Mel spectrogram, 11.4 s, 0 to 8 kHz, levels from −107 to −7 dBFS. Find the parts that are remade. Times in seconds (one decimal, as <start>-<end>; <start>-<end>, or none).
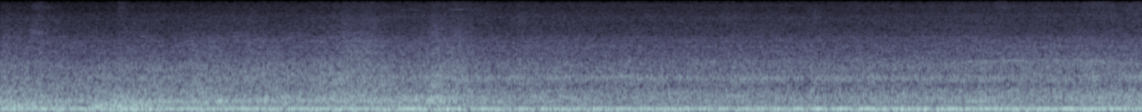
none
